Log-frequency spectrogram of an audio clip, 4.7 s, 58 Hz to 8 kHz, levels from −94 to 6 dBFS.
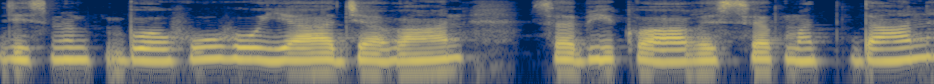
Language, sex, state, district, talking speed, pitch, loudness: Hindi, female, Chhattisgarh, Jashpur, 130 wpm, 230 Hz, -16 LUFS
